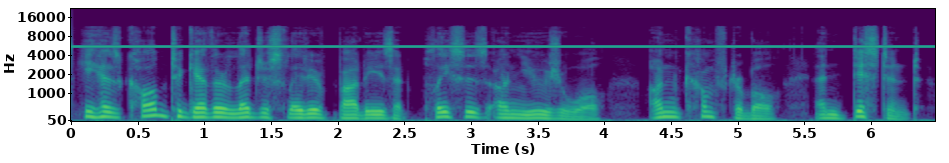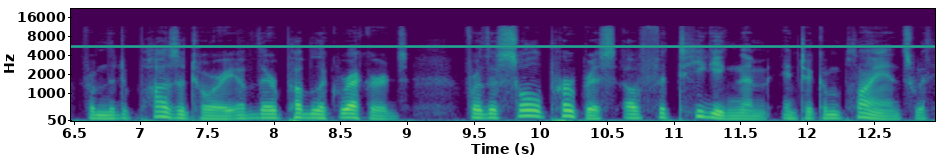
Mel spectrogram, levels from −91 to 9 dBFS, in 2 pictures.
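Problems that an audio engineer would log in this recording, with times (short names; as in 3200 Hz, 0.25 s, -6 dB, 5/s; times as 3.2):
tone 5500 Hz -27 dBFS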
